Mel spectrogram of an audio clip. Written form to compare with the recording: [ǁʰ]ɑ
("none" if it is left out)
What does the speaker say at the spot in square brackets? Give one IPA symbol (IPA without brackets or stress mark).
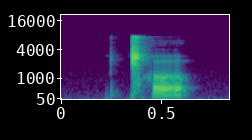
ǁʰ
